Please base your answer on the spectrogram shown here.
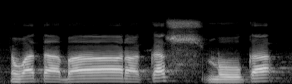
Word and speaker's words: وَتَبَارَكَ اسْمُكَ: کو چھوڑ دیں گے، یا را کے بعد الف بڑھا دیتے ہیں، یہ غلط ہے، بلکہ ایسا پڑھیں گے۔ صحیح تلفظ یہ ہے وَتَبَارَكَ اسْمُكَ، وَتَبَارَكَ اسْمُكَ۔ اس کو اکثر نمازی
